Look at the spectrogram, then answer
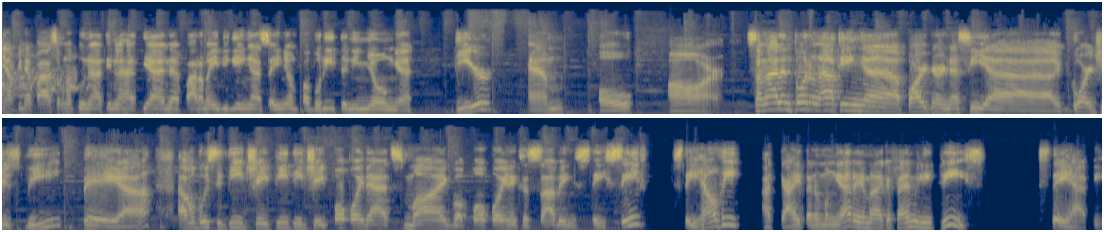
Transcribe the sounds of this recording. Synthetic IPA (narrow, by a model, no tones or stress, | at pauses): ŋɐpɪnɐpaːsok̚nɐpunaːt̪ɪnlɐhat̪̚janɐpaːɾɐmɐʔibɪɡajŋasɐʔɪɲːoɐŋpɐboɾiːt̪onɪɲo̞ŋa | d̪iɹ | ʔɛmʔo | ʔa̰ɹsɐŋaːlɐnpo̞nɐŋaːkɪŋapaɹt̪̚nɛɹnɐsiaɡoɹd͡ʒɛsbibɛaʔɐkop̬ʊsid̪id͡ʒejpid̪id͡ʒejpopojd̪at̪smajɡwɐpopojnɐɡsɐsaːbɪŋst̪ejsejf | st̪ejɦɛlθi | ʔɐ̰t̪̚ka̰ːhɪt̪̚ʔɐnomɐŋjaːɾɛmɐŋakɐfamɪliplisː | t̪ejha̰pḭ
